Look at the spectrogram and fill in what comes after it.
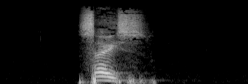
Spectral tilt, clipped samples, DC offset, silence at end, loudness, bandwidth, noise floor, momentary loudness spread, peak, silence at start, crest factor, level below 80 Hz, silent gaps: -2.5 dB/octave; under 0.1%; under 0.1%; 0.95 s; -15 LUFS; 16.5 kHz; -67 dBFS; 12 LU; -2 dBFS; 0.8 s; 20 dB; -38 dBFS; none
